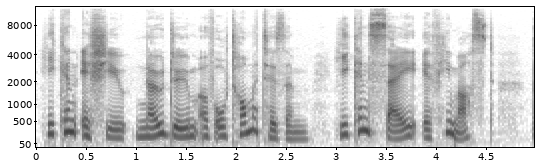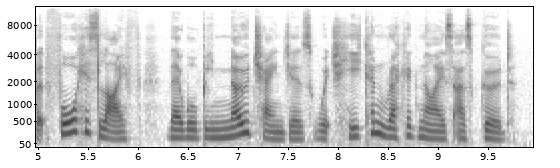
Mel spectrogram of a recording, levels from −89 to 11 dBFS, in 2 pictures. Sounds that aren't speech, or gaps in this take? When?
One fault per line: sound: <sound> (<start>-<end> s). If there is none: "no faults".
no faults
